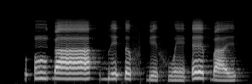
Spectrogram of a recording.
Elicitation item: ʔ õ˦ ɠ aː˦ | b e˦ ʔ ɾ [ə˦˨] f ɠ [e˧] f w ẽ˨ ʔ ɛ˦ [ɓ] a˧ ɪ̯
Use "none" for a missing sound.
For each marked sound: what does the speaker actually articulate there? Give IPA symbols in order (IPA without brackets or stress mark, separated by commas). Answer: ə˦˨, e˨, ɓ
